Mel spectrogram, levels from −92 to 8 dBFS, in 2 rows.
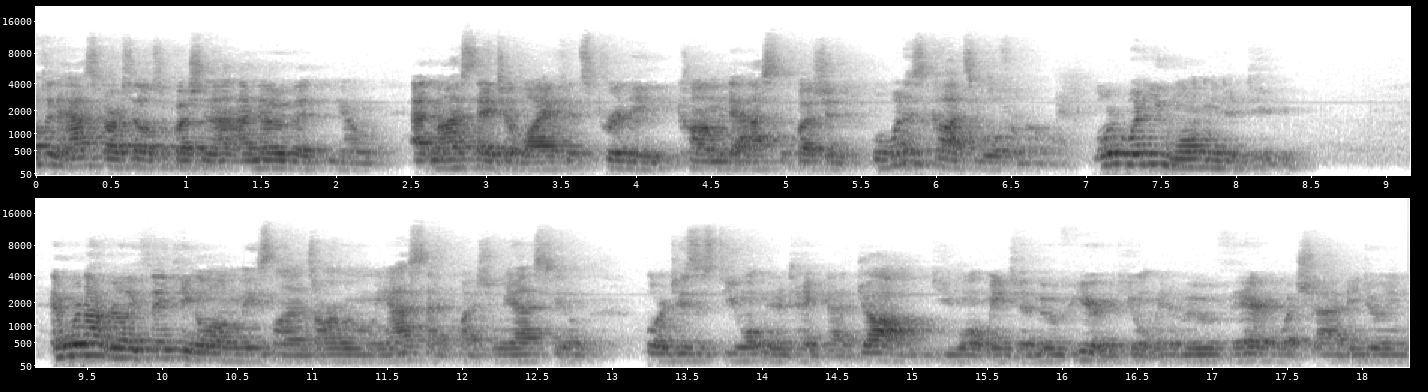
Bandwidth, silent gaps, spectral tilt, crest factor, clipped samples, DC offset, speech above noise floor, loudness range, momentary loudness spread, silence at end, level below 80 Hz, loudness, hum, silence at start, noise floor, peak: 11.5 kHz; none; -4.5 dB/octave; 18 dB; under 0.1%; under 0.1%; 37 dB; 6 LU; 13 LU; 0 s; -72 dBFS; -24 LUFS; none; 0 s; -61 dBFS; -6 dBFS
